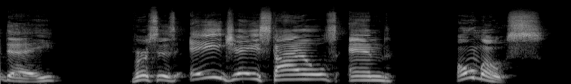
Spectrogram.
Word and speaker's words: Omos: versus AJ Styles and Omos. Amos is going to wrestle? Omos. Edward James Omos. He's almost going to wrestle? I think that's how you pronounce it, O-M-O-S.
